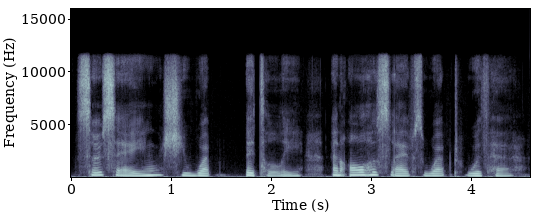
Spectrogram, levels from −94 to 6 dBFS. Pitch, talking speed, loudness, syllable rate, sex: 200 Hz, 155 wpm, -23 LUFS, 3.9 syllables/s, female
